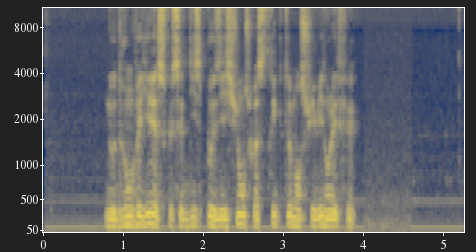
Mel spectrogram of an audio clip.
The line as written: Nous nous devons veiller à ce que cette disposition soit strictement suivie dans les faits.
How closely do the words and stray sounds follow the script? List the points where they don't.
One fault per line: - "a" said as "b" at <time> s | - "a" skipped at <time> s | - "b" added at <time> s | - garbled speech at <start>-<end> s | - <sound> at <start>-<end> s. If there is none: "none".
- "nous" skipped at 0.9 s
